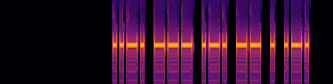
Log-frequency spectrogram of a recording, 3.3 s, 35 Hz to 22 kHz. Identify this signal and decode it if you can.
Morse code, heard as a keyed tone, about 34 wpm, 700 Hz. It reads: FORMER
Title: LY Suffix - Top 100 Words with Base Words 35wpm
